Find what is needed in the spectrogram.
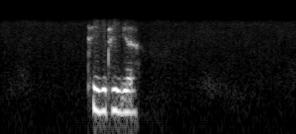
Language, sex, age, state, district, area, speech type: Dogri, female, 30-45, Jammu and Kashmir, Samba, rural, conversation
